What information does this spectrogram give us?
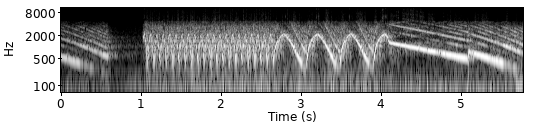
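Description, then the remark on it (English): Loud, close police sirens cycle through several patterns: falling wails, a rapid warbling yelp, then rising and falling sweeps, continuous and without any voices. “While Juan is getting his phone, he hears sirens sounds nearby and some police officers arresting Emilio and other members of the gang.”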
